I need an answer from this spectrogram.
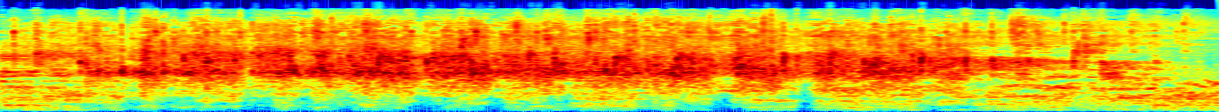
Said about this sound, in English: I would ask the students to have a big round of applause with your clapping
